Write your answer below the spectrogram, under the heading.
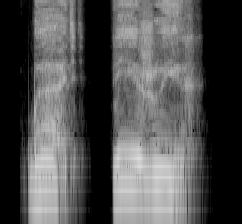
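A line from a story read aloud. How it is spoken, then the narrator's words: Sudden breathless exclamation. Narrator (Russian): вдруг выдохнул Паленый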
